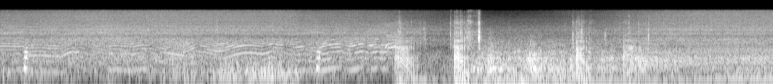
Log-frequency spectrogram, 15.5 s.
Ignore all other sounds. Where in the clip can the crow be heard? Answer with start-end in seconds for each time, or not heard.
not heard.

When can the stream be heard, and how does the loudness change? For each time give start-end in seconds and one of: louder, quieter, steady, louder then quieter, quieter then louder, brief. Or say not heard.
0.0-15.4 quieter then louder.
